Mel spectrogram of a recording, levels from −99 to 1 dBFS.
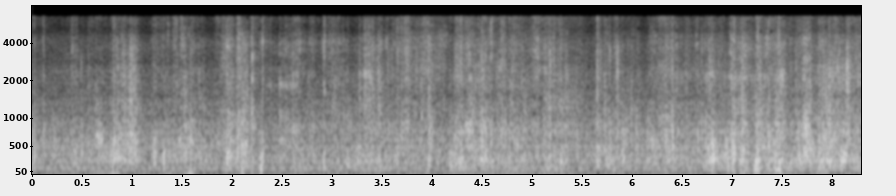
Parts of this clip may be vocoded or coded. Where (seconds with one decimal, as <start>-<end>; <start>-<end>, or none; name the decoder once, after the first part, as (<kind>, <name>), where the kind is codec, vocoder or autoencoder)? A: none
